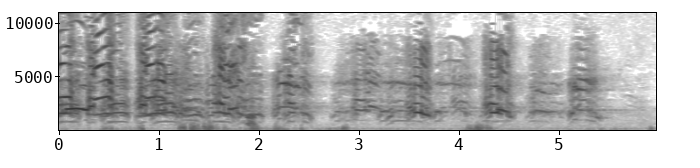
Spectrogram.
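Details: Several Canada geese, which feed only on grass, honking in apparent annoyance at being photographed: loud, harsh nasal honks repeated rapidly in overlapping bursts, about four per second, with low rumbling handling noise beneath.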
